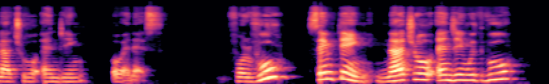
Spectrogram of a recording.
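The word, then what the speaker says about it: vous: don't pronounce the S you V don't pronounce the S they depending of the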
